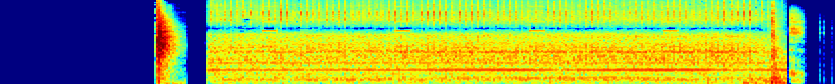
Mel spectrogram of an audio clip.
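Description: A clapperboard snapping shut about a second in, a single sharp clap. It is followed by a steady hiss with a faint hum and a light tick about once a second, which cuts off just before the end.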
